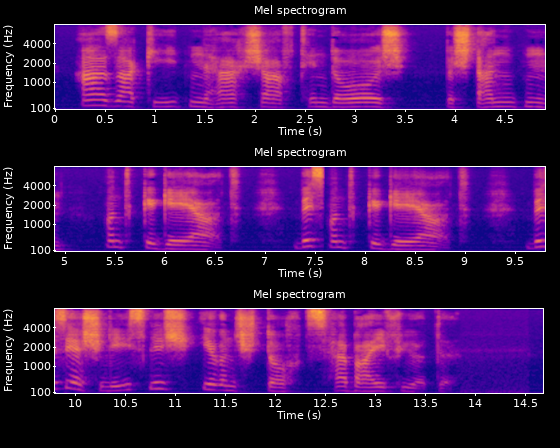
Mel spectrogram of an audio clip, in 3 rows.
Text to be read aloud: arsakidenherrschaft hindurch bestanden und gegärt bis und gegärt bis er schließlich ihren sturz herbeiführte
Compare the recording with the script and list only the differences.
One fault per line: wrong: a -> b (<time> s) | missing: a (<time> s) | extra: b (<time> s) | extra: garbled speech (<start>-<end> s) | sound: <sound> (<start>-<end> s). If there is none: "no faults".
no faults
